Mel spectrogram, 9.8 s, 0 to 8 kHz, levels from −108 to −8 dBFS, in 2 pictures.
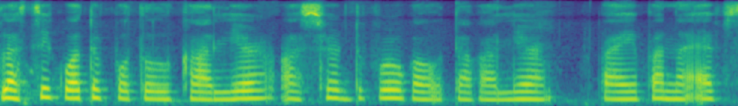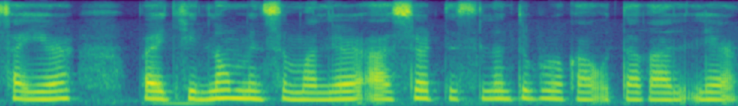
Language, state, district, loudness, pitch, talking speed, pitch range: Ao, Nagaland, Kohima, -18 LUFS, 215 Hz, 160 wpm, 205-225 Hz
